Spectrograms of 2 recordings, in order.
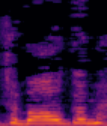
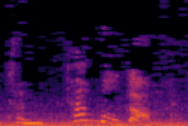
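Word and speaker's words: Tumbulgum: And I'm at Timbalgum.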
